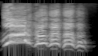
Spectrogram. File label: hit, en; cookie run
